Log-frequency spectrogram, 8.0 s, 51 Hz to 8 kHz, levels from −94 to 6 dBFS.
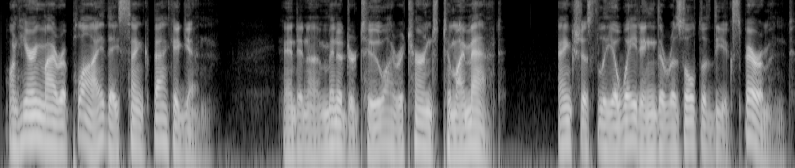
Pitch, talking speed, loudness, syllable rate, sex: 95 Hz, 195 wpm, -18 LUFS, 6.2 syllables/s, male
